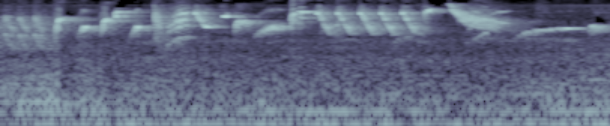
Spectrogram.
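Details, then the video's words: Continuous hooded siskin song: rapid high twitters, repeated trilled notes and short falling whistles strung together without pause. "PINTASSILGO (DE GRAVATA)"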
